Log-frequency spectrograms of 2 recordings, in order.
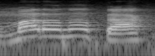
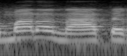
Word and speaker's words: maranata: pai celestial e agora eu clamo maranat como dizemos nós católicos ou Maranata como dizem nossos irmãos separados os evangélicos ou protestantes não importa a pronúncia o significado é o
